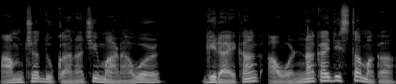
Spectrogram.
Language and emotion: Goan Konkani, sad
